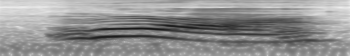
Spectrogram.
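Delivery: sudden loud yelp; startled scream. Real, not acted. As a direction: yelp in shock.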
